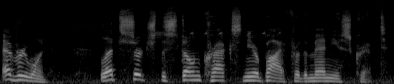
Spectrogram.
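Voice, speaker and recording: An actor voicing a calm, polite young swordsman who speaks in a gentle, measured way. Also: sits high, close to an everyday voice.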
